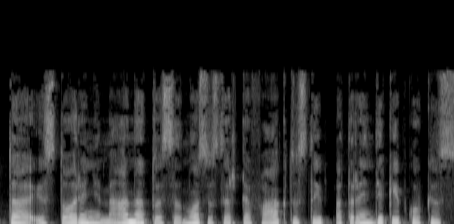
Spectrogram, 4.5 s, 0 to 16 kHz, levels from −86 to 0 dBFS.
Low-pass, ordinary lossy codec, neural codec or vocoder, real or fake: 10.8 kHz; MP3, 48 kbps; none; real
